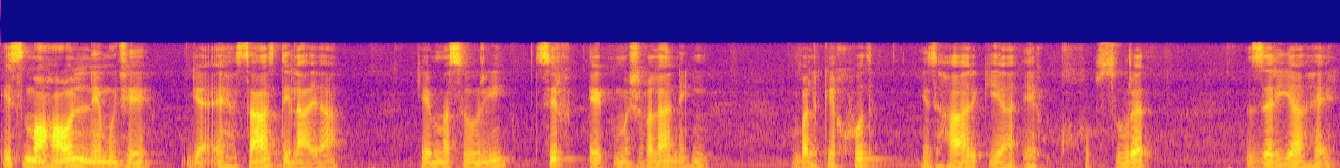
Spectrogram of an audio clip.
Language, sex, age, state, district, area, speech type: Urdu, male, 18-30, Bihar, Gaya, rural, spontaneous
